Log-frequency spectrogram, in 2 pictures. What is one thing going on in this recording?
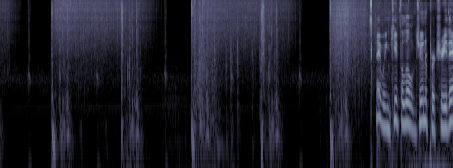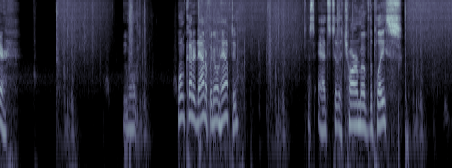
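A shovel digs repeatedly into dirt and rock.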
